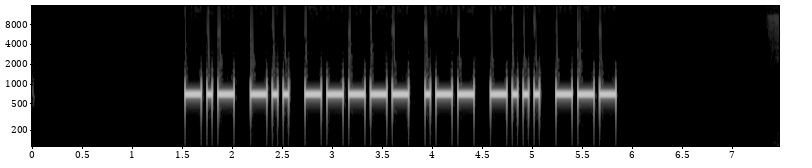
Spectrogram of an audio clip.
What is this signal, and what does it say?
Morse code, heard as a keyed tone, about 24 wpm, 700 Hz. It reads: KD0WBO
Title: Speed Racing - USA Call Signs 22wpm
